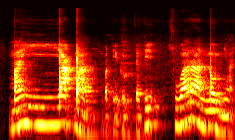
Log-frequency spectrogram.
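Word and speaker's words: من يعمل: Jadi, kita enggak boleh membacanya kok man ya. Enggak boleh. Enggak boleh dalam Al-Qur'an enggak boleh kita membacanya man ya'mal.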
